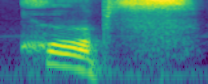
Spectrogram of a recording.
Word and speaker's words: corpse: 그러니까 프랑스어식 발음으로 영어로 넘어오게 되온 거고 요거는 발음을 다 해. corpse 이렇게.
